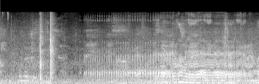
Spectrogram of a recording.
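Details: Female Shih Tzu growling as her owner pets her while still wagging her tail in affection; a low, throbbing, rapidly pulsed growl swells steadily in loudness, with people talking over it and two sharp clicks near the start.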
